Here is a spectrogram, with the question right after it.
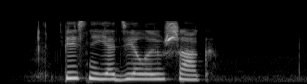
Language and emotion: Russian, positive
